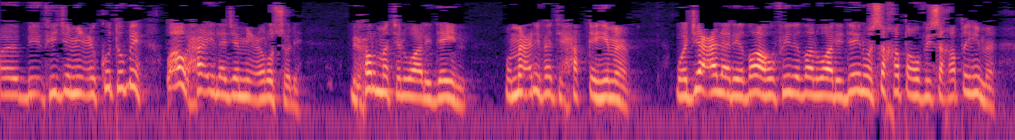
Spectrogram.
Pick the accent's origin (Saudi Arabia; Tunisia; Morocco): Saudi Arabia; لأن العادات عندنا في السعودية مثلا تختلف عن عندكم في المغرب، عن مصر، عن الشام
